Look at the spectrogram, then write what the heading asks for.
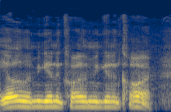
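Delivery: begging and pleading, high-pitched, near crying. Retelling how a kid outside the car kept pleading: imitating someone begging and pleading. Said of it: "steady sitting there begging and pleading and crying".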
